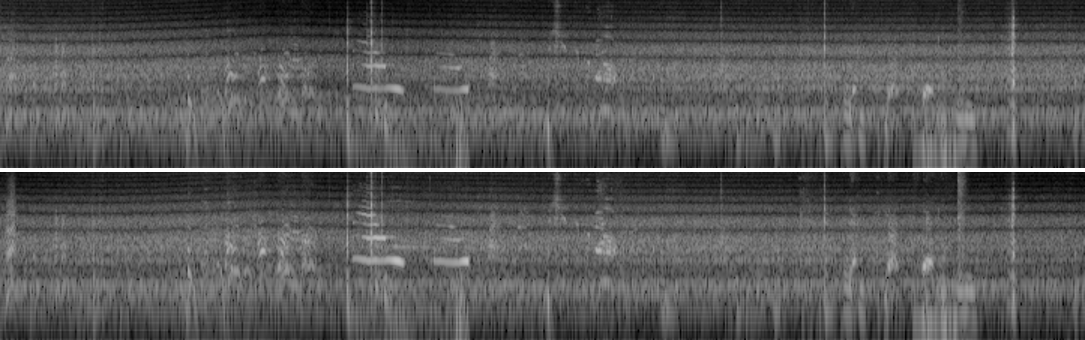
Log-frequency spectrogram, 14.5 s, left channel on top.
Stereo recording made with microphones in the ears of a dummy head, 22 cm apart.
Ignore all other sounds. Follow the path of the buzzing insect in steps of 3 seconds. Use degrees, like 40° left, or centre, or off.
centre, 30° right, 10° right, centre, 20° left.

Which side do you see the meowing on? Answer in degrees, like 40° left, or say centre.
60° right.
